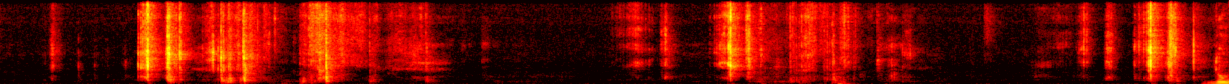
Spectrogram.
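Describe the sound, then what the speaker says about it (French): Scissors snip through paper for a homemade box in repeated bursts of crisp cutting, close and fairly loud, with quiet pauses of handling and rustling between them. "Je coupe là pour pouvoir faire ma boîte que d'un côté."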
